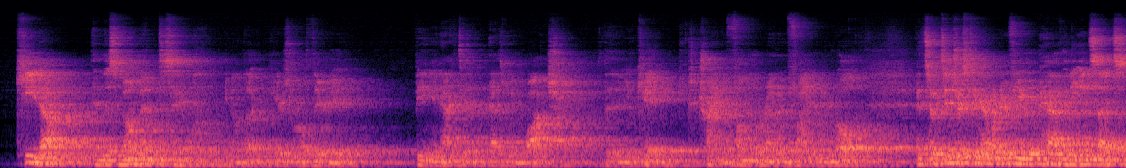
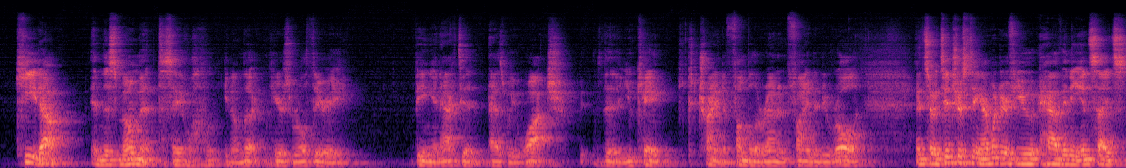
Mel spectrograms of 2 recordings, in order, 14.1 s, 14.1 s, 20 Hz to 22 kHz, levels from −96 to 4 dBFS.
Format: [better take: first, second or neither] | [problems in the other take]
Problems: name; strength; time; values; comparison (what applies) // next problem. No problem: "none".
second | room echo; strong; dies away in 2.3 s; slight in the second // off-mic speech; far; far in the second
